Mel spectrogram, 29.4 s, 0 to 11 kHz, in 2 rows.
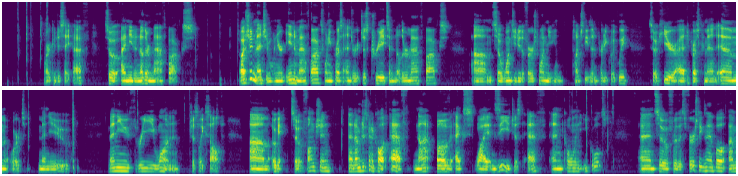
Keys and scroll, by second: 0.0-0.4 typing, 4.7 m, 5.7 Up, 8.7 Down, 16.1 Menu, 17.2 3, 18.4 Escape, 21.8 f, 26.7 =.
